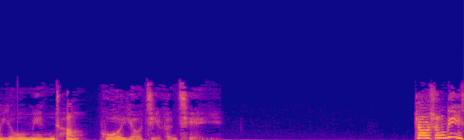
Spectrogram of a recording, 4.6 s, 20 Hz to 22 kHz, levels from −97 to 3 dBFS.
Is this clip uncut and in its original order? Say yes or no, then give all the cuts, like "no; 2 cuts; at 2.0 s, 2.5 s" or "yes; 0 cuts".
no; 1 cut; at 0.9 s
